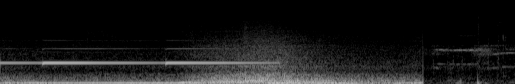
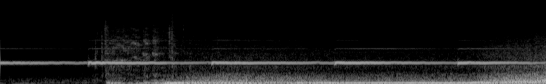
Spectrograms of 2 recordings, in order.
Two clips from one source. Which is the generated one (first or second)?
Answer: second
